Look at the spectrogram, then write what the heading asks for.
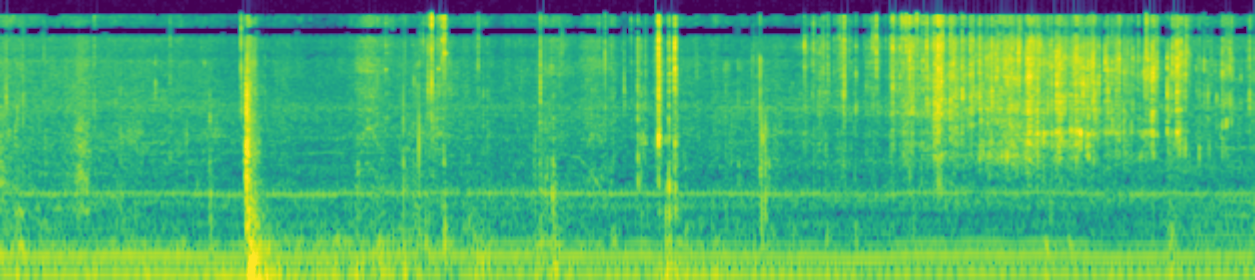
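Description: A car engine running with a steady low hum. A single heavy thud comes about two and a half seconds in, with a smaller knock later and scattered light clicks and rattles.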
